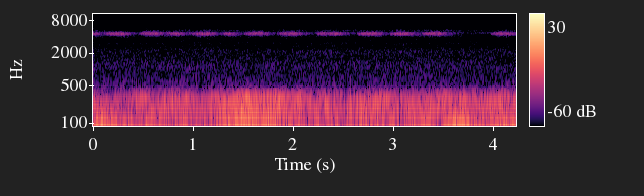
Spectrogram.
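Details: Crickets at night giving a steady high-pitched pulsed chirp, about four short pulses per second, briefly pausing near the end, over a constant low rumble of background noise.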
